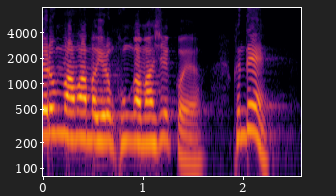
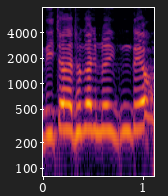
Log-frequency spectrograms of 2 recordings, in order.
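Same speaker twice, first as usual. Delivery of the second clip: put-on fast, higher child's babble; child chatter; 7 semitones higher, 3 dB louder, faster than usual. Preschooler chattering to the evangelist, fast and high. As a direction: rattle it off like an eager little kid.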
